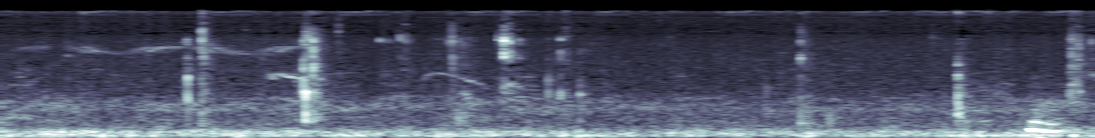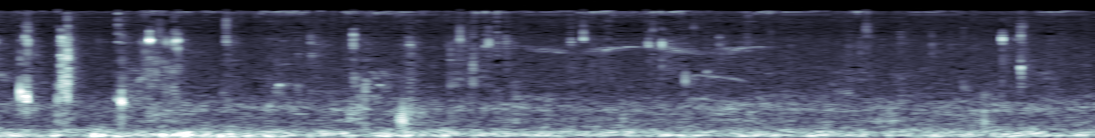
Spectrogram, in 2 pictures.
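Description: Faint chewing and biting of pieces of a chocolate Easter egg shell, with scattered small clicks and one brief louder sound about five seconds in.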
